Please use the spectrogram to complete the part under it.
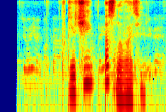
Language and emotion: Russian, sad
